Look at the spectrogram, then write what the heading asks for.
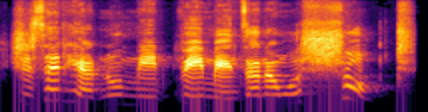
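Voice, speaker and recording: A woman's voice: high voice, quick pace, bright, forceful tone. A woman acting a distraught, angry mother with a Nigerian accent in a film drama, scolding and pleading. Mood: distressed, pleading. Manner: scolding, pleading, repeats questions.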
